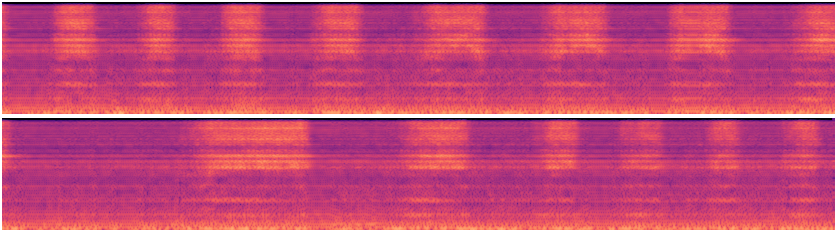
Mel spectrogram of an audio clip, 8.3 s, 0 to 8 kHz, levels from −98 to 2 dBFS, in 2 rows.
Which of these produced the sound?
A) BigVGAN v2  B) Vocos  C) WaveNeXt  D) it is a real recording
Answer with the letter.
B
